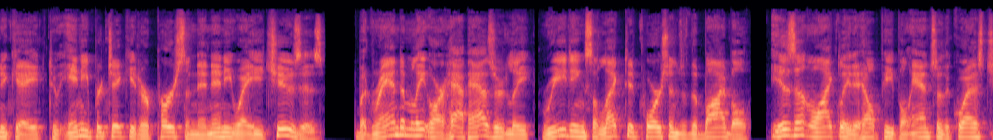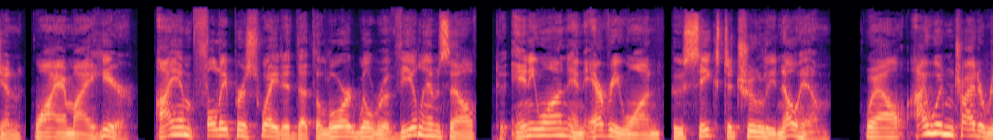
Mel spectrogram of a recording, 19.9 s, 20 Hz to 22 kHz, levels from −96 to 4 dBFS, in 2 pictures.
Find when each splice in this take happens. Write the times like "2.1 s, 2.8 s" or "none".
11.4 s, 18.4 s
